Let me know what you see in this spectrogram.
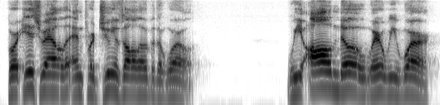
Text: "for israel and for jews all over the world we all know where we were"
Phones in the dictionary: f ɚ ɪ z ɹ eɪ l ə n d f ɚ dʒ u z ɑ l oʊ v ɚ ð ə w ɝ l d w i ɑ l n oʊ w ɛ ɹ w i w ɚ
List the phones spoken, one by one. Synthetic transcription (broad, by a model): f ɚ ɪ z ɹ eɪ l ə n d f ɚ dʒ u z ɑ l oʊ v ɚ ð ə w ɝ l d w i ɑ l n oʊ w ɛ ɹ w i w ɚ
